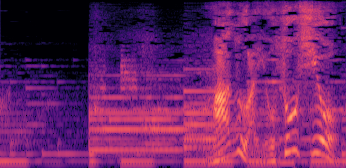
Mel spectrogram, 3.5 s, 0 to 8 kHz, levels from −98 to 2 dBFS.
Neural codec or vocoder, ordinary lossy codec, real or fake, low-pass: none; none; real; none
